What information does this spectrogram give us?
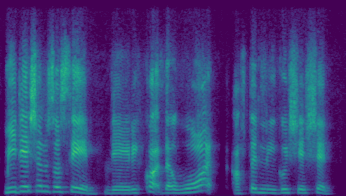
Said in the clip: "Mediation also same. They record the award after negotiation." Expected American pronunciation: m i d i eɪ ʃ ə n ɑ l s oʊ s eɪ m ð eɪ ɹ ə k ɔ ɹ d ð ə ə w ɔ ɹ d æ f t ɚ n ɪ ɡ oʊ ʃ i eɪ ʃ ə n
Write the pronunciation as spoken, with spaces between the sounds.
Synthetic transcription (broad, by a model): m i d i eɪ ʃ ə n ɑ s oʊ s eɪ m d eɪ ɹ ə k ɔ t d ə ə w ɔ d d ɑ f t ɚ n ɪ ɡ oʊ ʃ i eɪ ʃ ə n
